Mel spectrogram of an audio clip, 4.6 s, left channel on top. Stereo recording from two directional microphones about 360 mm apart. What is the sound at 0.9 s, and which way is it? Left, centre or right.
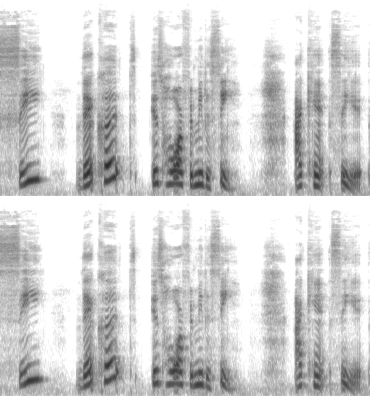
Speech, left.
